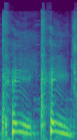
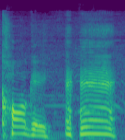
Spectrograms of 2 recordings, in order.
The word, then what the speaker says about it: Kage: But this guy, I always thought he was called Cage, right? But it's actually pronounced Kage.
